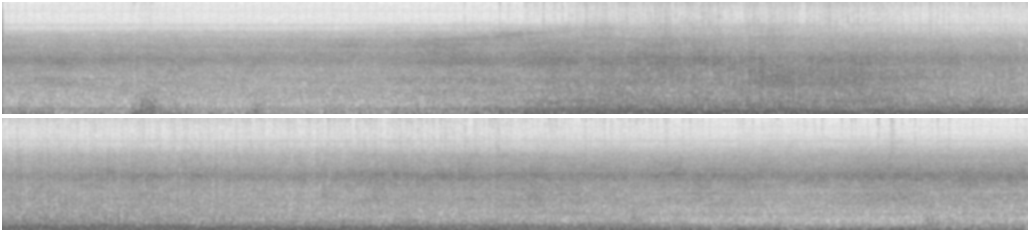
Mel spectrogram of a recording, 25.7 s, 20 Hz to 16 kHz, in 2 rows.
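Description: A jet airliner taking off from runway 20 at Lisbon Airport, heard as a broad, steady roar that swells after a few seconds and then holds loud and sustained, with wind buffeting on the microphone.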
